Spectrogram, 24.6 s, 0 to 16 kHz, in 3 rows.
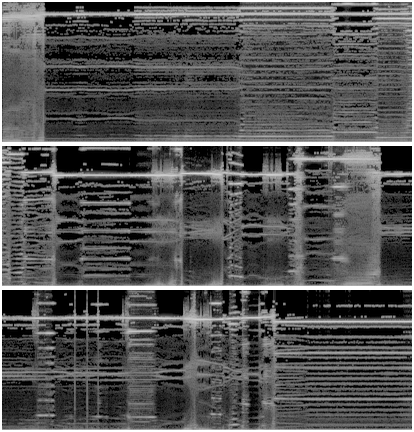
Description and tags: Car Stereo Feedback
The end result of plugging your Tascam DR-05 recorder into the auxiliary output of my Chevrolet Aveo's car stereo: pure auditory madness!
Have a blessed day!
sound-effect, testing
